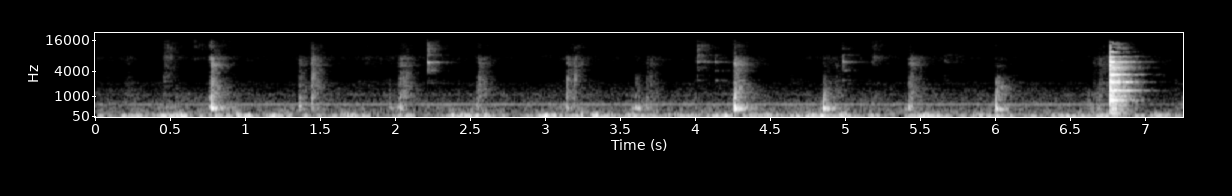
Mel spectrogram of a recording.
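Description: Close-miked eating of bibim-myeon noodles: wet mouth clicks and smacks about twice a second while chewing. Near the end comes a louder, sharper click with a brief ring.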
